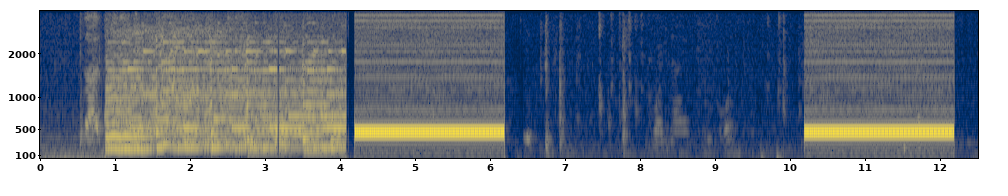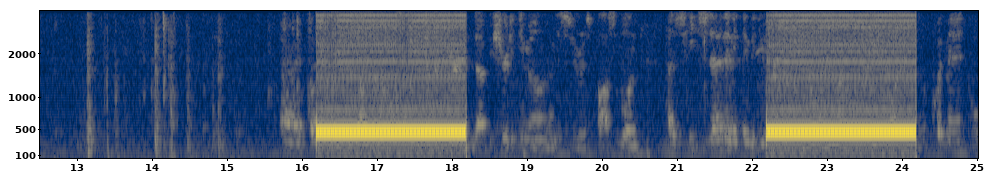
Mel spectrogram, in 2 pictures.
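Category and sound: signal or alarm, telephone ringing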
